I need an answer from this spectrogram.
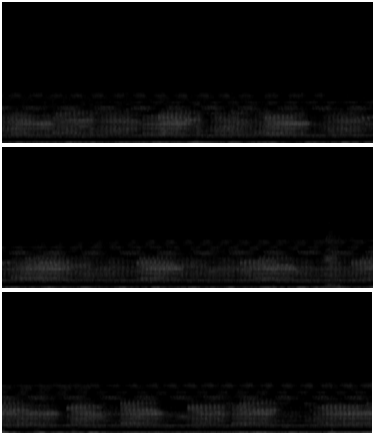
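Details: Night-time chorus of frogs: dense, pulsing low croaks repeat quickly and steadily, while a raspy upper layer of calls rises and falls in short waves, with a single sharp click near the middle.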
